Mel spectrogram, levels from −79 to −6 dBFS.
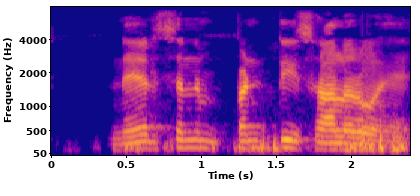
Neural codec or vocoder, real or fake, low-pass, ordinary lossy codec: none; real; 7.2 kHz; Opus, 64 kbps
